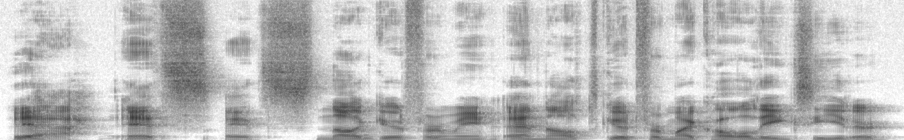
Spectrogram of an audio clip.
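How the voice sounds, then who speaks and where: A man's voice: on the low side, level tone, unhurried, fairly bright tone. A man co-hosting a podcast in casual chat, laughing often and swearing casually. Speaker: podcast co-host.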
